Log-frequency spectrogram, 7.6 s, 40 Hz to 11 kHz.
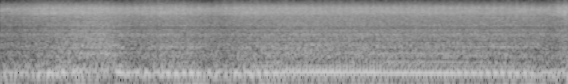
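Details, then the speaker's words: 1969 Chevelle SS big-block V8, sat 37 years, restarted after loose spark plug terminals were tightened: deep idle burble with a slight uneven lope and wavering loudness, better than before but still not smooth; possible misfire, owner will heat-gun check header pipes. "It's not running perfectly smooth. It's running better than it was,"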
